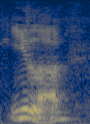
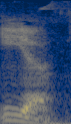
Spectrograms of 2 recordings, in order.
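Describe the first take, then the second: First: The name is said the Italian way. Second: The name is said the Spanish way. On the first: "If he's Italian, then it's Ila" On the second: "If he's Spanish, it's Ia"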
